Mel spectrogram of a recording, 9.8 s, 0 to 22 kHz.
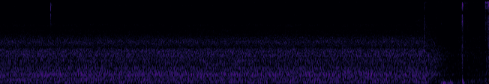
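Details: MSI Gaming X Trio RTX 5090 graphics card fans at 50% speed (about 1,750 rpm) during a benchmark. Steady, even airflow whoosh with no ticking, rattle or coil whine; normal, healthy fan noise.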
